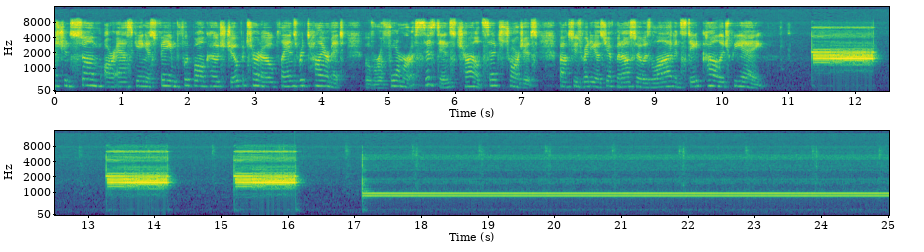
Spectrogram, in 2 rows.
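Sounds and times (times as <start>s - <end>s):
two-tone attention signal: 17.2s - 25.0s.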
